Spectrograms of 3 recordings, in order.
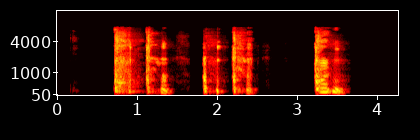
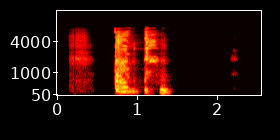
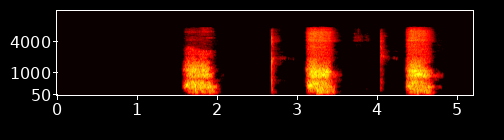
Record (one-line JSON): {"three_cough_length": "4.3 s", "three_cough_amplitude": 29138, "three_cough_signal_mean_std_ratio": 0.38, "cough_length": "2.6 s", "cough_amplitude": 27941, "cough_signal_mean_std_ratio": 0.34, "exhalation_length": "5.2 s", "exhalation_amplitude": 25542, "exhalation_signal_mean_std_ratio": 0.35, "survey_phase": "beta (2021-08-13 to 2022-03-07)", "age": "45-64", "gender": "Male", "wearing_mask": "No", "symptom_none": true, "smoker_status": "Never smoked", "respiratory_condition_asthma": false, "respiratory_condition_other": false, "recruitment_source": "REACT", "submission_delay": "3 days", "covid_test_result": "Positive", "covid_test_method": "RT-qPCR", "covid_ct_value": 36.7, "covid_ct_gene": "E gene", "influenza_a_test_result": "Negative", "influenza_b_test_result": "Negative"}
